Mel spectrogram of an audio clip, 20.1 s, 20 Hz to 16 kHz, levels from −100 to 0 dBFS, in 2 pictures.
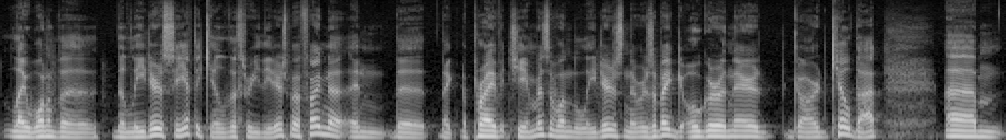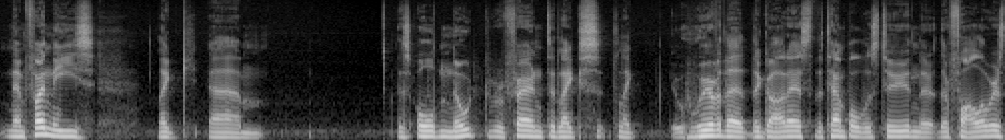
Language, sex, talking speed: English, male, 195 wpm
